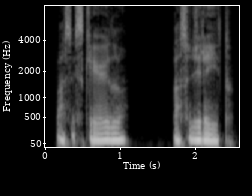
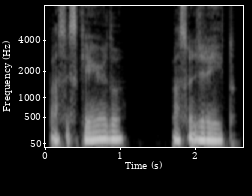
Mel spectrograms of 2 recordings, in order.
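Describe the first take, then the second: No difference in how they are said.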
